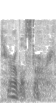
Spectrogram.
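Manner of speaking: hushed whisper; whispered aside. Real, not acted. Speaker reacting to the sad story, whispered. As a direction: whisper it to yourself.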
